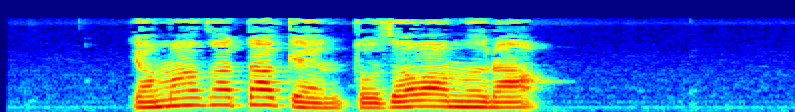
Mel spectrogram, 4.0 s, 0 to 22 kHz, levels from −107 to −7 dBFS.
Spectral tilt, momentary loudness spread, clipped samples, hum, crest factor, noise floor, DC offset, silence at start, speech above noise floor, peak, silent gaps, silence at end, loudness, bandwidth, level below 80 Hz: -5 dB/octave; 5 LU; under 0.1%; none; 16 dB; -68 dBFS; under 0.1%; 0.65 s; 50 dB; -4 dBFS; none; 1.25 s; -18 LUFS; 11.5 kHz; -62 dBFS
